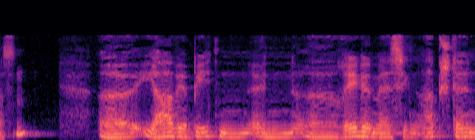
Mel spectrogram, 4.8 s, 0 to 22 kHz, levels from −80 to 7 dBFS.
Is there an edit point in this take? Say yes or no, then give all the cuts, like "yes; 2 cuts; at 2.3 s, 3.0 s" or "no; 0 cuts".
no; 0 cuts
